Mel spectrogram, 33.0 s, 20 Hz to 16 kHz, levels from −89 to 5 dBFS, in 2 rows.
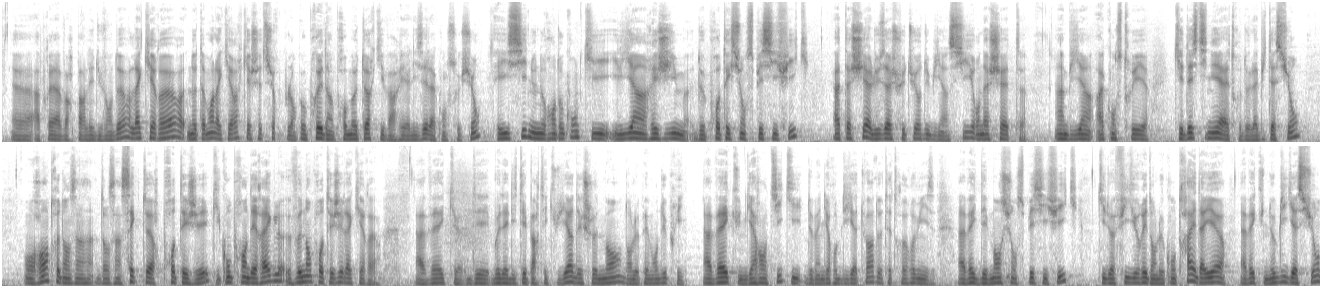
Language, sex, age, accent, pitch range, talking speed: French, male, 40-59, French, 105-130 Hz, 185 wpm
